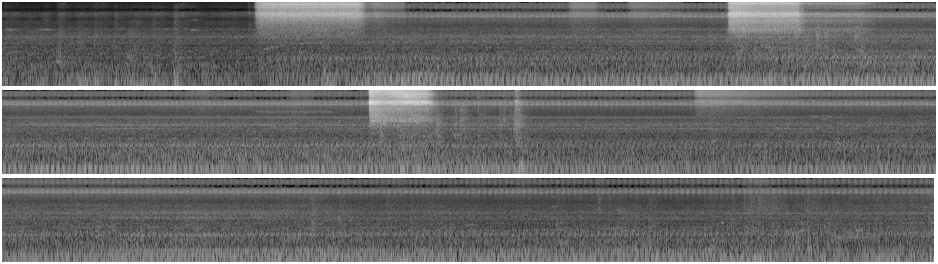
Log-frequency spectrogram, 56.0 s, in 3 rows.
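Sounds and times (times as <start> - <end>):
train rumbling on rails: 0.0 - 56.0
short air hisses: 5.0 - 7.8, 14.5 - 17.4, 26.0 - 27.5, 32.5 - 33.6.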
